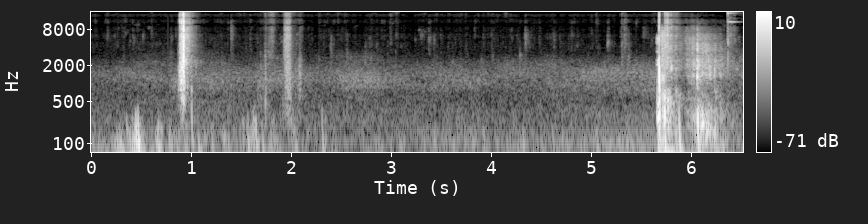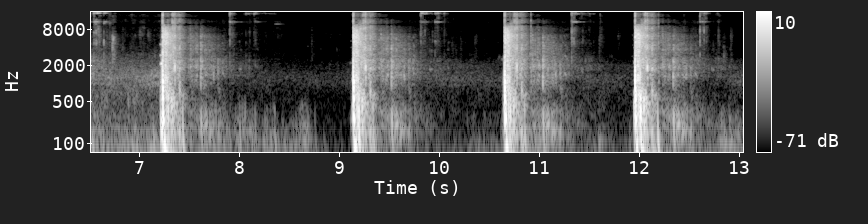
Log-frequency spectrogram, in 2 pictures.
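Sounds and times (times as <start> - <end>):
rifle shots with echo: 5.7 - 6.5, 7.2 - 7.8, 9.2 - 9.8, 10.6 - 11.4, 12.0 - 12.6.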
